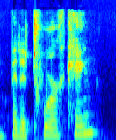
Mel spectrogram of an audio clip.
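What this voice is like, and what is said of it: Put-on Somerset accent. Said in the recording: “did you say that with a Somerset accent? ... I did.”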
